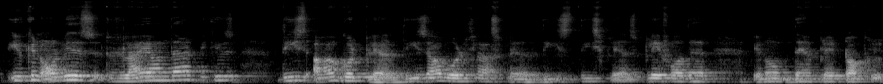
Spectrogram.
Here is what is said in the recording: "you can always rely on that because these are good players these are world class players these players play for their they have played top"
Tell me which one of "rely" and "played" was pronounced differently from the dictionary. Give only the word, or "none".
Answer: none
